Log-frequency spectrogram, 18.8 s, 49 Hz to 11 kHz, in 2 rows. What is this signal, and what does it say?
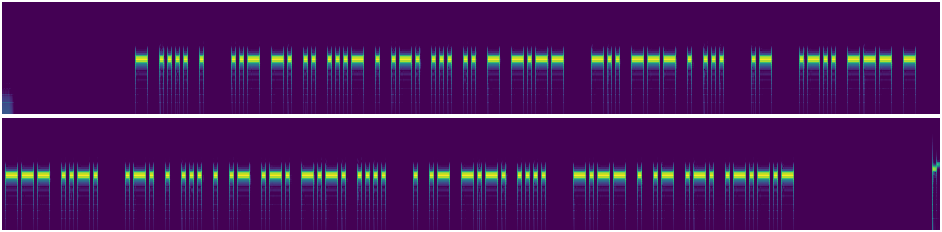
Morse code, heard as a keyed tone, about 30 wpm, 700 Hz. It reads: THE UNIVERSITY DOES A LOT OF RESEARCH EACH YEAR.
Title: Sentences from Top 1000 Words - Review Part 4 - 30wpm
